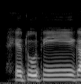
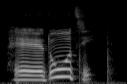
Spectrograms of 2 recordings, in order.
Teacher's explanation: 디귿이 지읒으로 소리 나는 거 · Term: 구개음화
